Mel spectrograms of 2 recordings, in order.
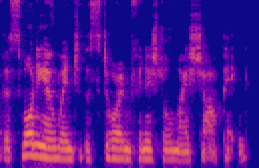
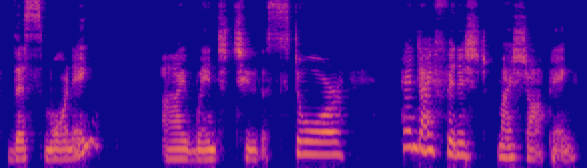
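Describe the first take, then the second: First: It is said in one unbroken run. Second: It is said in short chunks with pauses.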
